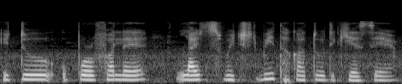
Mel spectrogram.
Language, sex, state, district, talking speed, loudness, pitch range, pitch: Nagamese, female, Nagaland, Dimapur, 150 wpm, -17 LUFS, 205-220 Hz, 210 Hz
